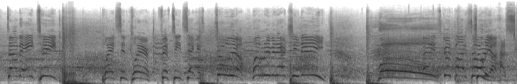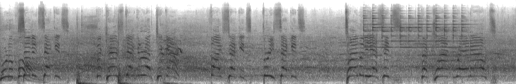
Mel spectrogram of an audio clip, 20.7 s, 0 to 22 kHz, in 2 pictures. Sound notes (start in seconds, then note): 17.6 bell rings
